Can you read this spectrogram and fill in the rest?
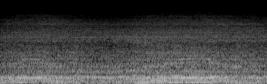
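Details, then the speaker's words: BMW 325ci salvage car started in standing water with the tank nearly empty; smooth, even engine note rising cleanly with throttle blips and dropping back without stumbling; runs well and sounds healthy. "There it goes. Hey, it actually runs really well. I mean, it's completely out of gas."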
